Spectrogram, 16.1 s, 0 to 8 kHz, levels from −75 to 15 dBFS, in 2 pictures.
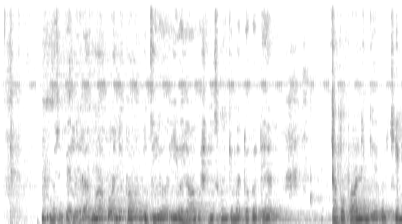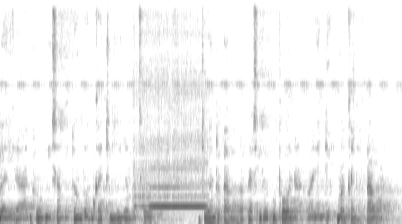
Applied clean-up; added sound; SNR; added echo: none; Wind instrument, woodwind instrument; 1 dB; reverberation time 1.4 s.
